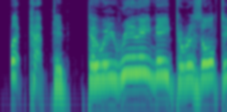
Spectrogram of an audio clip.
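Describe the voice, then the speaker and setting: Spoken at a fairly slow pace, the delivery uses a put-on character voice. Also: man, high pitch for a man. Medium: read story. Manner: hesitant, deferential.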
